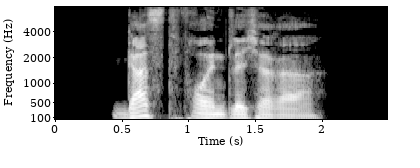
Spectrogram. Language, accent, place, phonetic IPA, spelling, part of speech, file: German, Germany, Berlin, [ˈɡastˌfʁɔɪ̯ntlɪçəʁɐ], gastfreundlicherer, adjective, De-gastfreundlicherer.ogg
- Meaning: inflection of gastfreundlich: 1. strong/mixed nominative masculine singular comparative degree 2. strong genitive/dative feminine singular comparative degree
